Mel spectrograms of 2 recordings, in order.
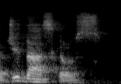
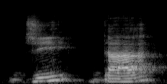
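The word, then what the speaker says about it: διδάσκαλος: Didasca. Ó, em tese seria didás, mas não é didasca. O S ou sigma pula para a próxima sílaba. Em vez de ficar aqui didás, ele vai ficar ska.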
